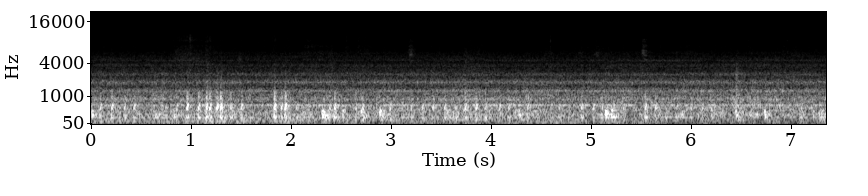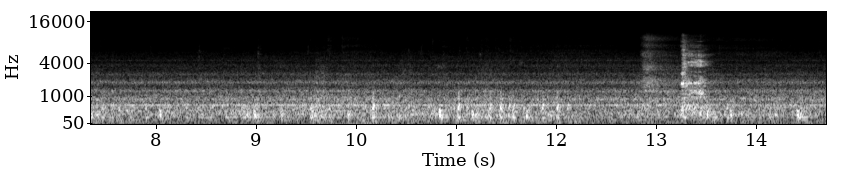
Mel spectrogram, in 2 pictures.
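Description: Passenger train running along the track, heard from inside the carriage: a steady rumble with constant rattling. Near the end come two sharp clanks close together, the loudest sounds here.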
